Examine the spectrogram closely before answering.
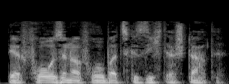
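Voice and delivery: ordinary delivery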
